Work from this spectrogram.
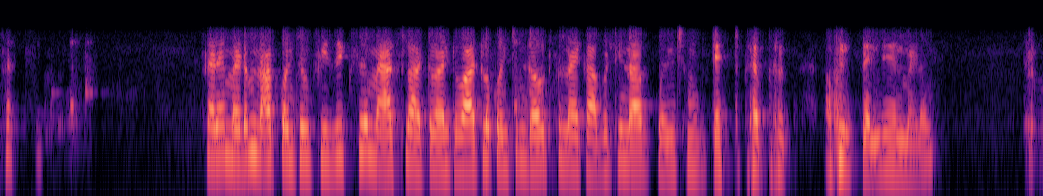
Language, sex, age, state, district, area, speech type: Telugu, female, 18-30, Andhra Pradesh, Sri Balaji, urban, conversation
